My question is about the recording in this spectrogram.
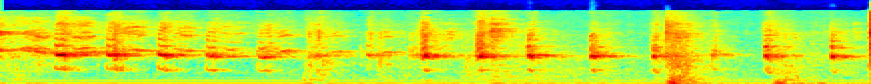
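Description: A man laughing hysterically in a rapid run of short, high-pitched squealing breaths, several a second, over a steady low hum. Two louder thumps come near the end.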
